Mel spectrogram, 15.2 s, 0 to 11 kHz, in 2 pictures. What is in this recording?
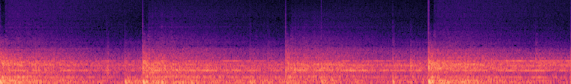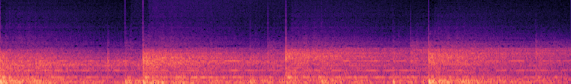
126 FX Flowd G#A#
A processed loop FX
psychedelic, noisy, dark, 126bpm, percussive, long, FX, reverb, slowly-meandering, processed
